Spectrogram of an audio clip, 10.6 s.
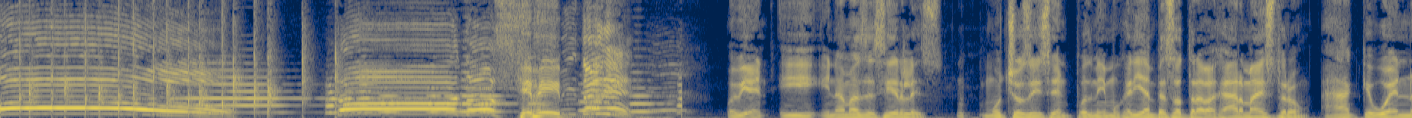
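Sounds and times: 
hand clapping: 0.0s - 2.9s
speech: 3.9s - 4.8s, 5.5s - 10.5s.

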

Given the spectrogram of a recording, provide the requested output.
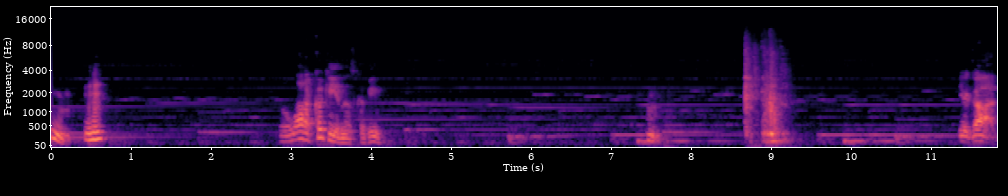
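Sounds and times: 
speech: 0.2s - 0.8s, 2.9s - 4.2s, 11.4s - 11.8s
object knocked over: 8.7s - 9.3s.

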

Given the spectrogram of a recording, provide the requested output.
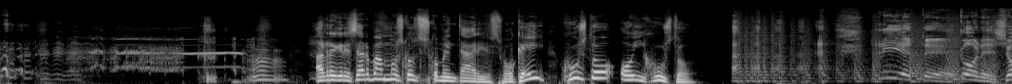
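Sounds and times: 
laughter: 0.0s - 1.0s, 7.3s - 9.6s
two roosters crowing: 0.0s - 2.6s
speech: 2.0s - 7.4s, 9.8s - 10.1s.

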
